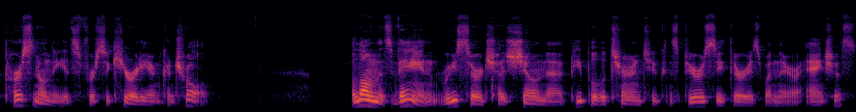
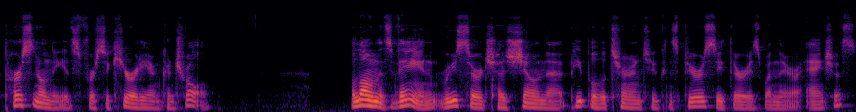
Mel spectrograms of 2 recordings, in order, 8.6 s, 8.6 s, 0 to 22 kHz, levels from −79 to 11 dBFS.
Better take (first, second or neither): second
